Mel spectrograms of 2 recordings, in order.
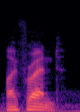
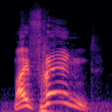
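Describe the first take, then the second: First: Said in the usual way. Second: Higher, louder call across the room. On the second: Acted. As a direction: shout to get attention. NPC calling players over.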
